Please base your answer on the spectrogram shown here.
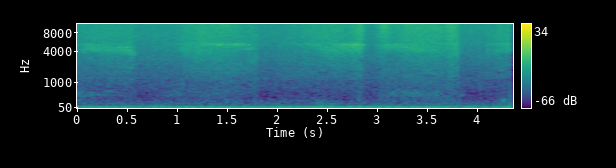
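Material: Nothing is struck.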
